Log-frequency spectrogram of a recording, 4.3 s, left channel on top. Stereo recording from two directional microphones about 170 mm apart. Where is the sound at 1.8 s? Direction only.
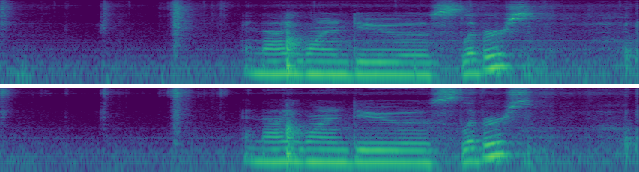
70° right (ahead or behind).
